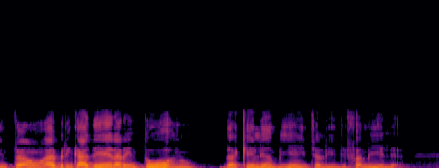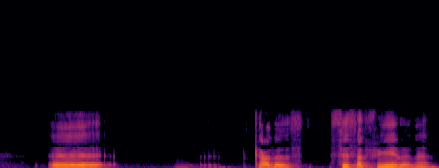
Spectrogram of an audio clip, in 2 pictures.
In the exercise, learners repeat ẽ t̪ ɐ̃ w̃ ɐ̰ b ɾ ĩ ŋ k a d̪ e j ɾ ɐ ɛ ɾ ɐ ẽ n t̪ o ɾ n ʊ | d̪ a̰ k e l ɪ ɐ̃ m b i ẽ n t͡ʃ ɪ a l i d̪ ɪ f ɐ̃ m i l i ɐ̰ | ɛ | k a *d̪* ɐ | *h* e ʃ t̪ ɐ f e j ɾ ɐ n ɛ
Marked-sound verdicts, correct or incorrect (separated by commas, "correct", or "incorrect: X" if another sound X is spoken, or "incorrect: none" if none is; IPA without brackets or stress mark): correct, incorrect: s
